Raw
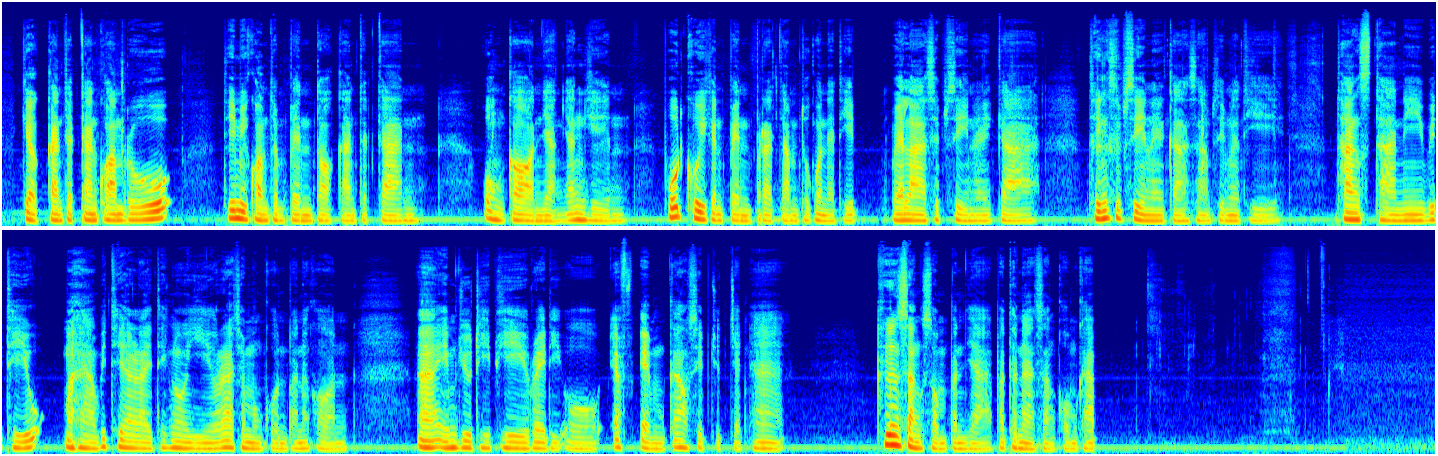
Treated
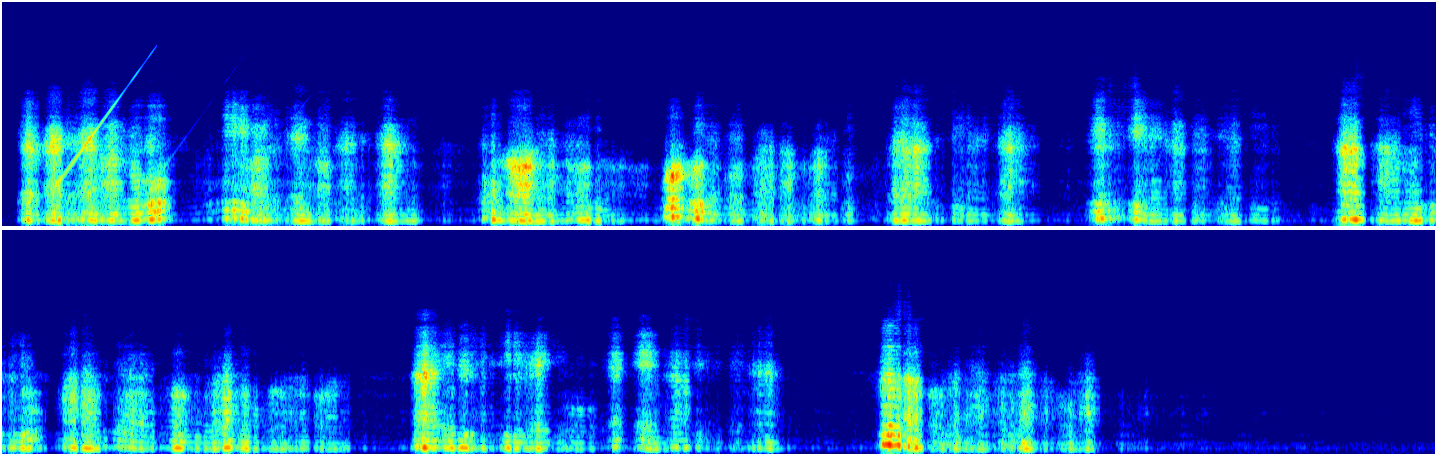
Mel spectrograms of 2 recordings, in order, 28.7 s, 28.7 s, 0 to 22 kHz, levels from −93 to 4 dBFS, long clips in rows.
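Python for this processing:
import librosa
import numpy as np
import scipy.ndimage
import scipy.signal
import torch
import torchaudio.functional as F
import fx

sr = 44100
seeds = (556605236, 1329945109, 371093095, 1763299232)

p1 = fx.phase_scramble(x, sr, seeds[0], window_ms=200)
p2 = fx.low_shelf(p1, sr, hz=92.0, db=10.0)
p3 = fx.echo_bbd(p2, sr, ms=584, stages=4096, feedback_pct=69, wet_db=-16)
p4 = fx.spec_paint(p3, sr, seeds[1], shape='rise', start_s=0.52, length_s=1.03, low_hz=720.0, high_hz=10000.0, level_db=-27.0)
p5 = fx.filter_lfo_lowpass(p4, sr, shape='sine', hz=0.11, low_hz=980.0, high_hz=2000.0, q=3.4)
p6 = p5 + fx.echo_feedback(p5, sr, ms=947, feedback_pct=38, wet_db=-22.0, dry=0)
p7 = fx.upward_expand(p6, sr, threshold_db=-34.0, expansion=2.5)
y = F.gain(torch.from_numpy(p7), -1.5).numpy()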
